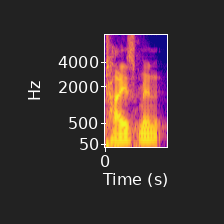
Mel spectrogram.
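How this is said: It is said with an American pronunciation. "here in the U S"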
